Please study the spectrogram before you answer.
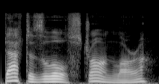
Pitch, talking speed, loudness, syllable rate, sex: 120 Hz, 225 wpm, -17 LUFS, 5.4 syllables/s, male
